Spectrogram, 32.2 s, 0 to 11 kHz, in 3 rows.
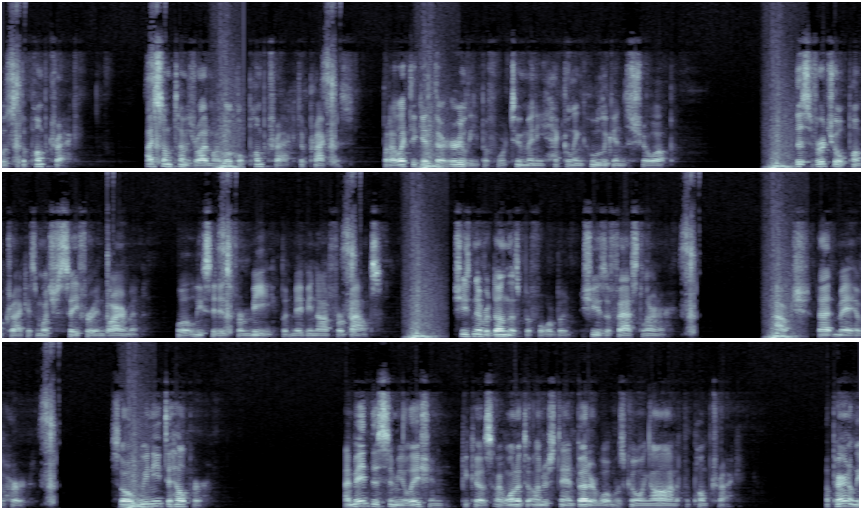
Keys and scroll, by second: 0.0 Up, 0.6 Right, 0.9 Left, 1.2 Right, 1.4 Left, 1.8 Up, 2.2 Right, 2.9 Up, 2.9 Right, 3.6 Left, 4.0 Up, 4.0 Right, 7.0 Right, 7.3 Left, 7.7 Right, 8.4 Right, 9.1 Right, 12.0 Up, 12.0 Right, 12.9 Left, 13.4 Up, 13.4 Right, 14.5 Left, 15.0 Up, 15.0 Right, 16.5 Right, 16.6 Left, 17.0 Right, 17.3 Left, 17.7 Right, 18.1 Left, 19.1 Left, 19.2 Up, 19.7 Left, 21.1 Up, 21.1 Right, 21.7 Left, 22.0 Up, 22.0 Right, 23.4 Right, 23.6 Left, 23.9 Right, 24.3 Left, 24.5 Right, 24.9 Left, 25.2 Right, 25.6 Left, 26.1 Right, 26.6 Right, 27.3 Left, 27.8 Right, 28.1 Left, 28.5 Right, 28.9 Left, 29.4 Right, 30.0 Left, 30.4 Right, 30.8 Left, 31.1 Right, 31.6 Left.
